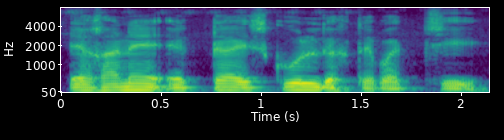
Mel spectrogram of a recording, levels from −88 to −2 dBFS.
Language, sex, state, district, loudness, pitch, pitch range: Bengali, male, Assam, Hailakandi, -15 LUFS, 105 Hz, 100-115 Hz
